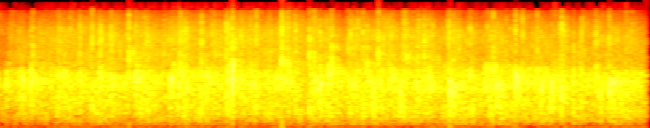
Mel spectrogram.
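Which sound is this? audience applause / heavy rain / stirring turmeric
audience applause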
